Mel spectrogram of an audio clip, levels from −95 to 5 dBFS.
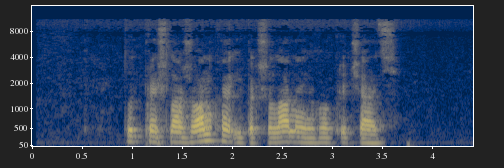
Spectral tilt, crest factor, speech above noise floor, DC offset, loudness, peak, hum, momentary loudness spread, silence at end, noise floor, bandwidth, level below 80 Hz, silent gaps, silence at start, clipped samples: -6 dB/octave; 20 dB; 43 dB; under 0.1%; -25 LUFS; -6 dBFS; none; 10 LU; 0.8 s; -68 dBFS; 11.5 kHz; -68 dBFS; none; 0.95 s; under 0.1%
